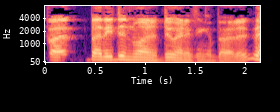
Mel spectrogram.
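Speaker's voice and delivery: quick, amused mockery through laughter; laughing. Real, not acted. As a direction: rush the punchline while still laughing. Mocking the story while laughing.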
